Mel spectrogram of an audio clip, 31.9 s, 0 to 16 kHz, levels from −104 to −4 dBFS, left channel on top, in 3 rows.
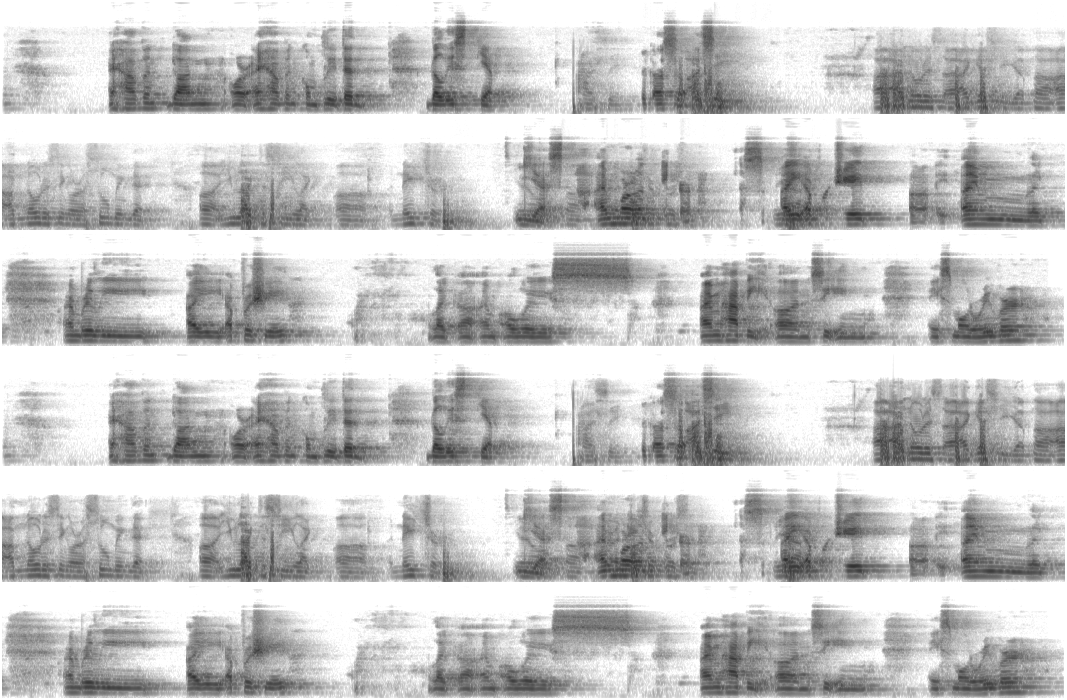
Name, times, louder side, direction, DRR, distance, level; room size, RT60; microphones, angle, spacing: voice 1, 1.1-4.9 5.8-5.9 6.5-7.1 15.8-17.1 17.4-17.7 18.0-19.3 19.7-21.0 21.3-22.7 23.1-24.3 24.8-24.9 25.5-27.9 28.2-31.6, left 2 dB, 25° left, 8 dB, 1.9 m, -34 dB
voice 2, 5.8-6.2 6.7-7.4 8.7-12.0 12.3-15.2 15.7-17.6 18.3-18.7, right 2 dB, 80° right, 10 dB, 1.8 m, -40 dB
23.5 x 21.0 x 8.7 m, 0.76 s
head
